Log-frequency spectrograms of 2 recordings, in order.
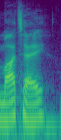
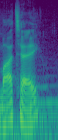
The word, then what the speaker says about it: MATE: of Linux I'm using either a boon to Ma Tei mate but it's pronounced Ma Tei if you have any questions about that just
